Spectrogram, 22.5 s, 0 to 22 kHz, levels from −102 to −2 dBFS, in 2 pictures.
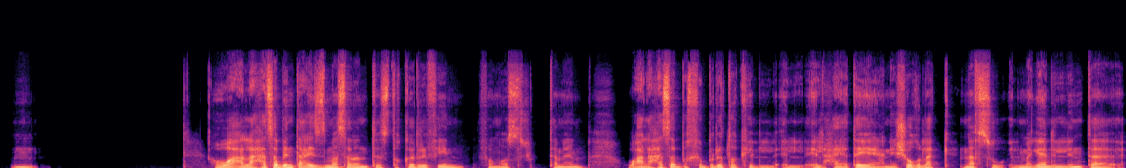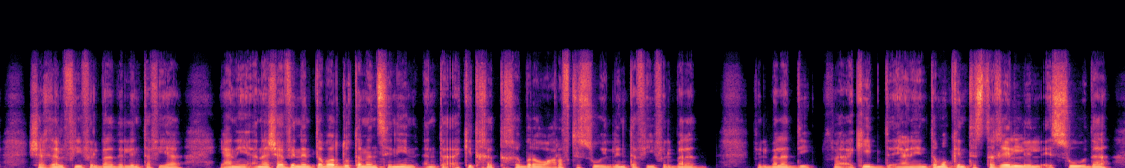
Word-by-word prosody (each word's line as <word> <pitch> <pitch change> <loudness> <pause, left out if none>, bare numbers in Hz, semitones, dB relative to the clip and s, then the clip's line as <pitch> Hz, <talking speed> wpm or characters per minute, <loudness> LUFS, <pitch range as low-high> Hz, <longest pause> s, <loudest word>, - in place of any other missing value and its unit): إمم. 90 -2 -4 1.8
هو 100 +3 +4
على 105 +1 +3
حسب 150 - +4
أنتَ 150 -1 +5
عايز 125 -1 +2
مثلًا 125 -2 +2
تستقر 105 +6 -1
فين 110 +1 -2
في - - -9
مصر 100 +7 -4 0.2
تمام، 100 +7 -3 0.4
وعلى 90 +1 0
حسب 125 0 +2
خبرتك 105 +5 -2
ال 80 -1 -9
ال 85 +2 -8
الحياتية، 90 +3 +1
يعني 80 +1 -3
شغلك 90 -1 0
نفسه، 100 -2 0
المجال 90 +4 +1
اللي 90 -2 -1
أنتَ 90 -4 +1 0.4
شغال 100 +4 0
فيه 105 +2 -1
في - - -6
البلد 95 +2 -1
اللي 90 0 0
أنتَ 95 -2 -4
فيها، 90 +1 -4 0.4
يعني 85 0 -1
أنا 100 0 +4
شايف 125 +7 +4
إن 125 - +4
أنتَ 125 -1 +2
برضه 120 +1 +5
8 120 +1 +3
سنين، 110 +5 +3
أنتَ 90 -1 -5
أكيد - - -4
أخدت - - -4
خبرة 105 +1 0
وعرفت 100 +1 -3
السوق 100 -1 -2
اللي 95 0 -3
أنتَ 100 -2 -2
فيه 95 +2 -5
في 95 - -9
البلد 85 0 -4 0.5
في - - -8
البلد 90 +1 -1
دي، 105 +8 -5
فأكيد 115 -2 -2
يعني 85 0 -2
أنتَ 90 +1 -1
ممكن 110 +2 +3
تستغل 110 +2 +5 0.2
السوق 110 -2 +3
ده 110 +6 -1
100 Hz, 160 wpm, -23 LUFS, 90-110 Hz, 1.8 s, أنتَ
